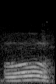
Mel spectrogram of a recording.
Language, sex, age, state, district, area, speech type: Nepali, female, 60+, West Bengal, Kalimpong, rural, read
